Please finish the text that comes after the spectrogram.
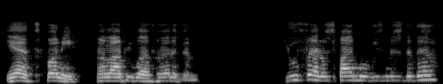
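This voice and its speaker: A man's voice: high voice, fast, a little mellow. A man reading a breezy, casual billionaire in an online table read, with a loose, casual delivery. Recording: dull lo-fi home mic.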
